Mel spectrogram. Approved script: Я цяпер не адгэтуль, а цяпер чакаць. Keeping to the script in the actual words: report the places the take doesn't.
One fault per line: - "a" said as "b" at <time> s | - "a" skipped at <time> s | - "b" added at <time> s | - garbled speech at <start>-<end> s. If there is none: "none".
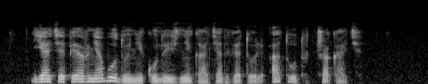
- "буду нікуды знікаць" added at 1.1 s
- "цяпер" said as "тут" at 2.9 s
